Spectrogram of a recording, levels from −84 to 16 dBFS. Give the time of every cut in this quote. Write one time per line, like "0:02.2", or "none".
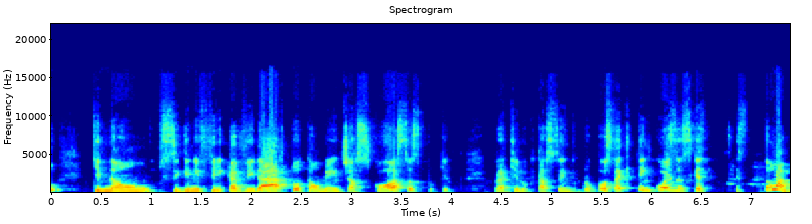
none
